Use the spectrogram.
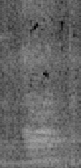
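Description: A cow on a dairy farm lows once, a short, fairly faint moo set against steady background noise.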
